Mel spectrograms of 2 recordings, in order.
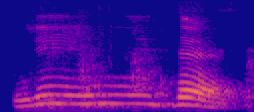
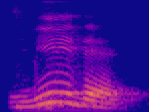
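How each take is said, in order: First: "Líder" with a long drawn-out "Lí", then "der"; slow teacher's breakdown of "Líder" into two syllables; split into syllables. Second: Said in the usual way. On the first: Shown as a demonstration. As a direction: hold the first syllable of "Líder". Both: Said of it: "primeiro separo em sílabo".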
